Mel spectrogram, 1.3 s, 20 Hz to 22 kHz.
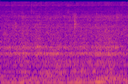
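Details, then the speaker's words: Central heating pump (Grundfos) in 10-minute app-controlled venting mode after zone valve swap: steady pump hum under restless bubbling and gurgling water; air still trapped in the system being pushed out. "So, before Well, there's still air in it cuz you can hear the bubbling and the gurgling, but that is all done through the Grunt Go app."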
